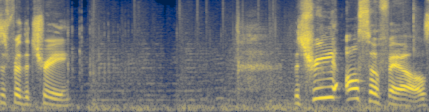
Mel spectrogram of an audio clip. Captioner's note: die rattles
